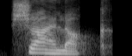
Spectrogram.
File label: "Shylock", Indian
